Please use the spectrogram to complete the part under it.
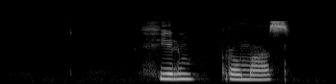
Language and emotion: Russian, neutral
